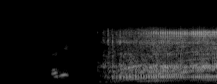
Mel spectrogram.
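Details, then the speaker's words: ADV150 scooter during a roadside CVT belt replacement, revved after the rebuild. Revs climb smoothly with a steady rising whine as the clutch engages, with no slipping or chatter. Normal CVT engagement. "She's working. That sounds even better. It's not as unhappy."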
